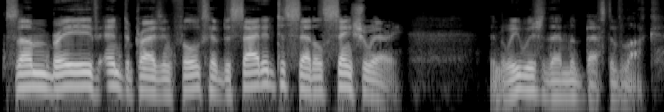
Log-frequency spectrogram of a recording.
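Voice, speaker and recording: A man's voice: on the low side, expressive, measured pace, darkish tone, dry recording, studio quality. A man playing an assured, folksy radio DJ in a video game, delivering news bulletins to listeners with fluent, polished ease. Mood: upbeat, confident.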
